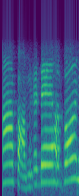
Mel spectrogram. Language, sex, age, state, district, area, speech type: Odia, female, 60+, Odisha, Angul, rural, conversation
